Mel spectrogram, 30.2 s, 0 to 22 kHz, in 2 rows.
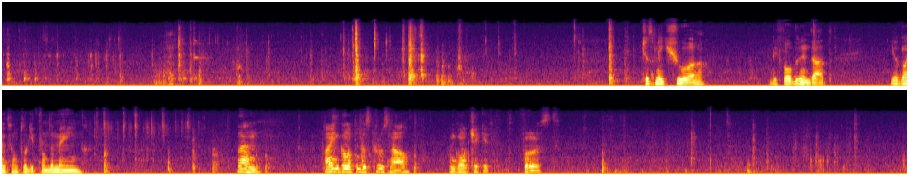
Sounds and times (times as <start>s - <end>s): Inside, small room: 0.0s - 30.1s
Speech: 10.6s - 11.8s, 12.8s - 13.8s, 14.8s - 16.6s, 19.0s - 19.5s, 20.4s - 24.4s.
